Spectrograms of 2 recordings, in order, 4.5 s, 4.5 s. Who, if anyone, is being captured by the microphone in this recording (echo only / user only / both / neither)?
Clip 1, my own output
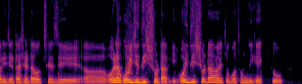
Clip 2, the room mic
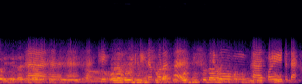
both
